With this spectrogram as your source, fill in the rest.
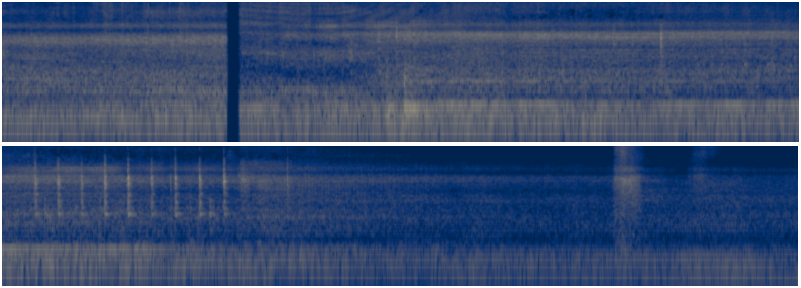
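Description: A tractor towing a manure spreader for cattle muck drives across grassland with a steady, droning engine and a rattling machinery hum throughout, plus a brief clattering burst midway.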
